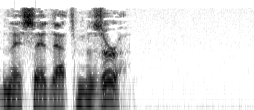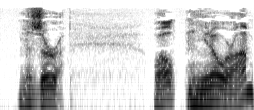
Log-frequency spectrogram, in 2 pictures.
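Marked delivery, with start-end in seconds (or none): 0.4-3.2 Missouri said as "mi-ZUR-uh"; locals' correction. Retold or imitated. Offended locals correcting a newcomer, Missouri as "Mizzourah". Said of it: "they get kind of offended".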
